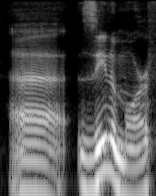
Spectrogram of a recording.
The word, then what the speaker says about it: Xenomorph: Xenomorph is spelled with an X, and it sounds like a Z or a Z as we would call it in Canada.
